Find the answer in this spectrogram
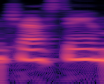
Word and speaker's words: Chastain: Chastain.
